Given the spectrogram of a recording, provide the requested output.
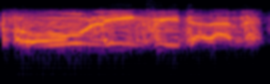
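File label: Hungarian damaged aa mood low, speech; War Thunder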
